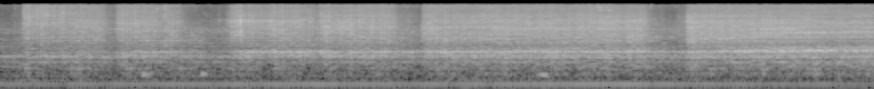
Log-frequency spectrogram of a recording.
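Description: Green Star twin-gear juicer crushing carrots as a wooden plunger forces them down the chute: a steady motor hum under a rasping grind that eases off briefly a few times.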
